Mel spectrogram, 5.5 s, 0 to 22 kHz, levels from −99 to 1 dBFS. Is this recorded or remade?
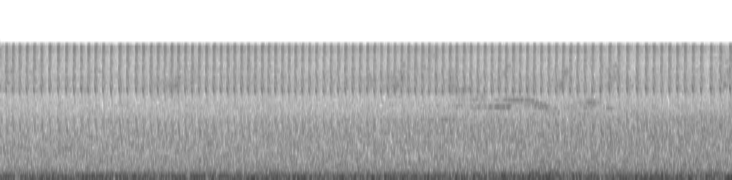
recorded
